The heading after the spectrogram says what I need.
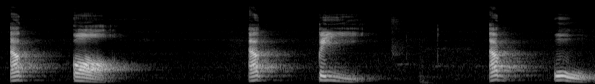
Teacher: huruf qaf keluar dari pangkal lidah bagian belakang. Bagian belakang.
